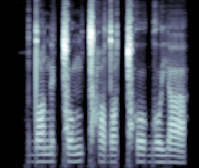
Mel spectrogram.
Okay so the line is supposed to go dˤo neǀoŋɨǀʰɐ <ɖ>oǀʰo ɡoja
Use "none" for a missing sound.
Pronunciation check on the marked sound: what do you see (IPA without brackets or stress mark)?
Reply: dˤ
